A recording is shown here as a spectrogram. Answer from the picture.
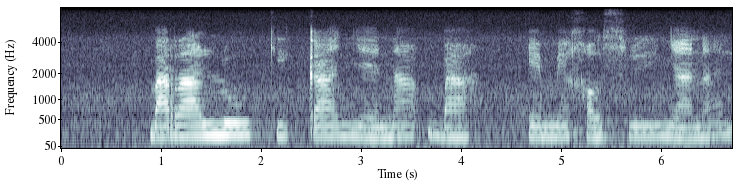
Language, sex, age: Northern Sotho, female, 18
